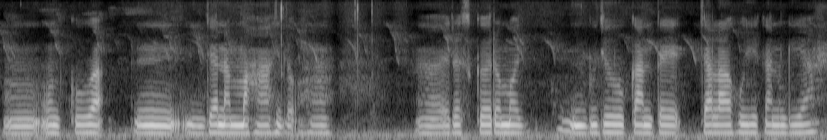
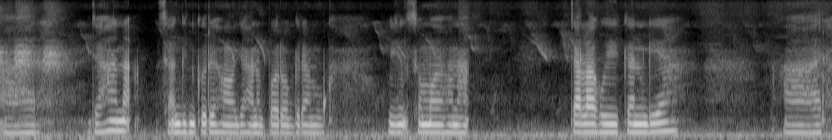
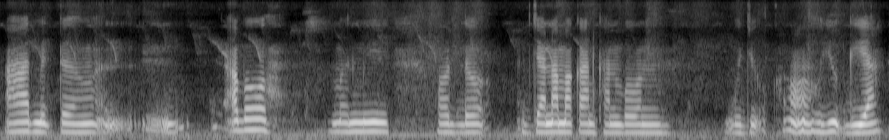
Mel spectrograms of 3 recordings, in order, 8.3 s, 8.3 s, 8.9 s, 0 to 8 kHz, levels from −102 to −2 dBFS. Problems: constant background noise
